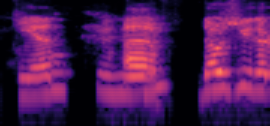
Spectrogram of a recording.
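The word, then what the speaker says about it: Guillén: How would you say Guillen.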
